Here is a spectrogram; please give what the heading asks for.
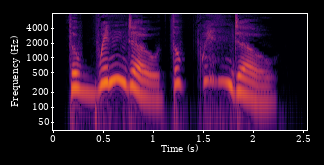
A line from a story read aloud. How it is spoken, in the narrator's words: cried Antony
